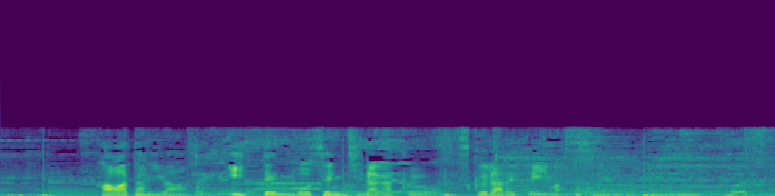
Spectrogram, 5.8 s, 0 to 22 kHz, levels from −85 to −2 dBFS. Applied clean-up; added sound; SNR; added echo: none; Chewing, mastication; 16 dB; none.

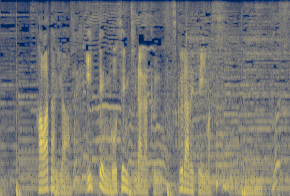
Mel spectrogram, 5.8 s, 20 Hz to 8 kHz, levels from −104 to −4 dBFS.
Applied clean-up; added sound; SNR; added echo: none; none; none; none.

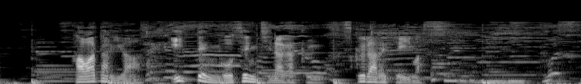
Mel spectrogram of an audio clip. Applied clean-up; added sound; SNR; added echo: classical method log-MMSE.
